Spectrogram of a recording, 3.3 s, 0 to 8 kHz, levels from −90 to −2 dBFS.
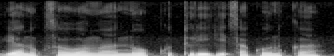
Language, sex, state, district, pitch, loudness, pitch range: Garo, male, Meghalaya, South Garo Hills, 110 Hz, -16 LUFS, 105-115 Hz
